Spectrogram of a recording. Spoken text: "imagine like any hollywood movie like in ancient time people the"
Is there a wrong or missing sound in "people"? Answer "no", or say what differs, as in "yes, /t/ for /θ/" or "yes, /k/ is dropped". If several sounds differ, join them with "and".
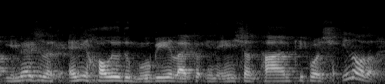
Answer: yes, /n/ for /l/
